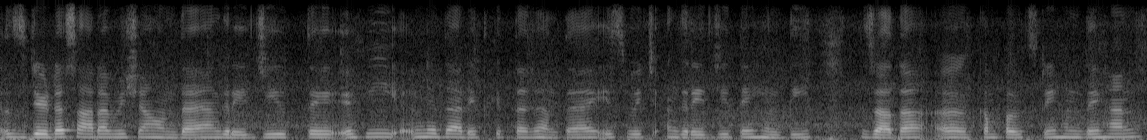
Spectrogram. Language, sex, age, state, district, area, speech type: Punjabi, female, 18-30, Punjab, Rupnagar, urban, spontaneous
